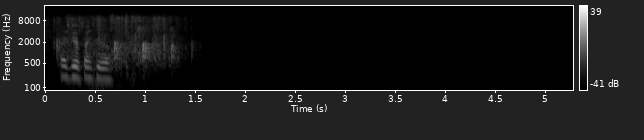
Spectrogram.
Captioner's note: applause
